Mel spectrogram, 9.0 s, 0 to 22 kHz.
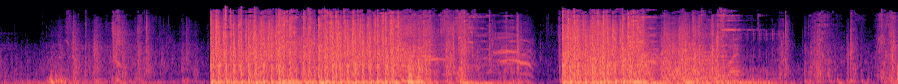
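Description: Bursts of automatic gunfire in the Warzone 2 video game on Ashika Island, loud rapid volleys in two long stretches separated by a brief pause, with scattered quieter shots around them.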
